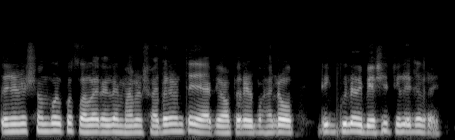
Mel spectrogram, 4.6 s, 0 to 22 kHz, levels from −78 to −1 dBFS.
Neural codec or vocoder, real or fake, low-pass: codec, 16 kHz, 1 kbps, FreqCodec, larger model; fake; 7.2 kHz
